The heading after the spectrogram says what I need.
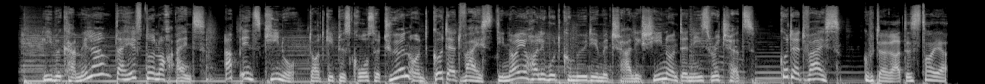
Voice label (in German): Funkspot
